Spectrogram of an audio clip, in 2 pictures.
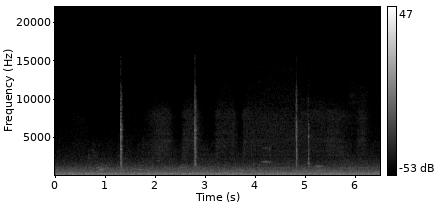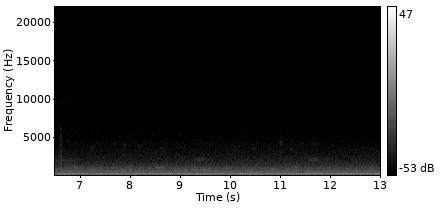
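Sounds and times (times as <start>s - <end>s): electric train rumbling: 0.0s - 7.1s.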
